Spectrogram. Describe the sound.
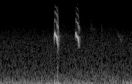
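A bird calling with two short, high chirps about a fifth of a second apart, standing out clearly over a faint background hiss.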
